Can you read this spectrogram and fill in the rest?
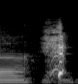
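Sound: throat clearing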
